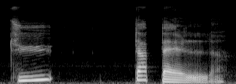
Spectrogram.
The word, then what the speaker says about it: appelles: All right, second form, tu t'appelles. Okay, remember, final s not pronounced, tu t'appelle.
